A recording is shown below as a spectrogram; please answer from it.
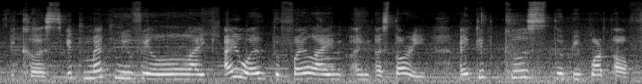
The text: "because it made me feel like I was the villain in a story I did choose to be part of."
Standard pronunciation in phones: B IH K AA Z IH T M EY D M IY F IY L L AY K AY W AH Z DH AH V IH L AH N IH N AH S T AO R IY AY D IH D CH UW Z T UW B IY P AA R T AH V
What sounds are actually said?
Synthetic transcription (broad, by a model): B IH K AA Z IH T M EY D M IY F IY L L AY K AY W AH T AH F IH L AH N IH N AH S T AO R IY AY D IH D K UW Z T UW B IY P AA R T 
